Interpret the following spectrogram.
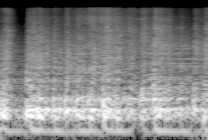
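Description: Snare drums playing continuous rolls over a bass drum, the kind of drumming that accompanies a street procession, with a brief break about every two seconds.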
